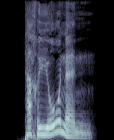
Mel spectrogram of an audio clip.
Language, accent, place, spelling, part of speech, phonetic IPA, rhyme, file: German, Germany, Berlin, Tachyonen, noun, [taxyˈoːnən], -oːnən, De-Tachyonen.ogg
- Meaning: plural of Tachyon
